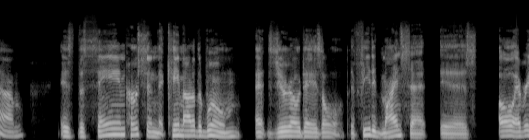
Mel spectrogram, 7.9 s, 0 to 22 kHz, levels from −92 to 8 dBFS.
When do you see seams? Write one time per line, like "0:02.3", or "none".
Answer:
0:01.9
0:05.3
